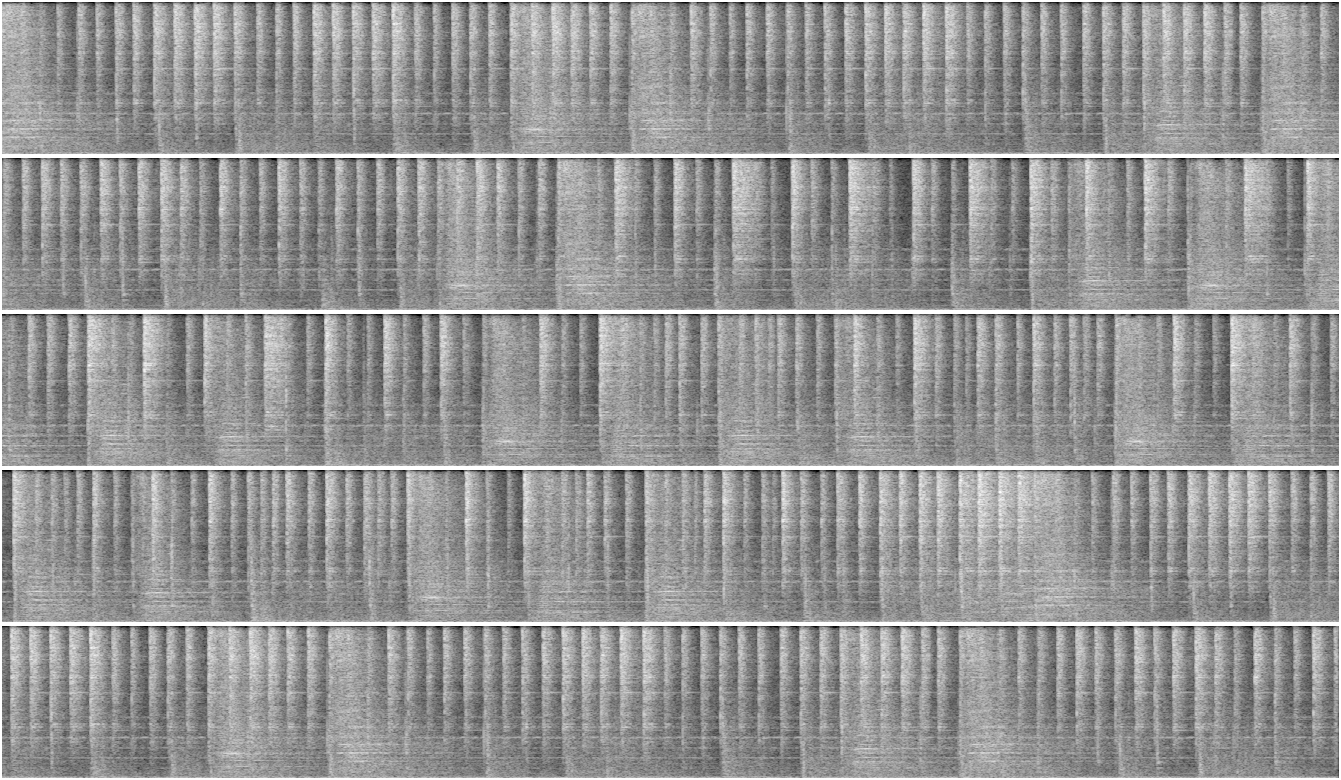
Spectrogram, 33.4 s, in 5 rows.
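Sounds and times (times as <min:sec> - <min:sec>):
battle music: 0:00.0 - 0:33.4.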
